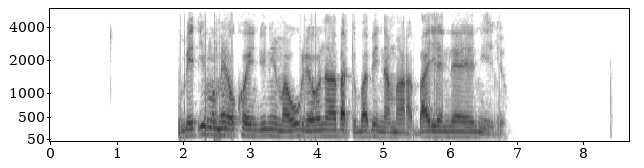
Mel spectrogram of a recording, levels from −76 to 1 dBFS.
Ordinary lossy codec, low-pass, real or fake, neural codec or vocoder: MP3, 48 kbps; 5.4 kHz; fake; codec, 24 kHz, 0.9 kbps, WavTokenizer, medium speech release version 2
